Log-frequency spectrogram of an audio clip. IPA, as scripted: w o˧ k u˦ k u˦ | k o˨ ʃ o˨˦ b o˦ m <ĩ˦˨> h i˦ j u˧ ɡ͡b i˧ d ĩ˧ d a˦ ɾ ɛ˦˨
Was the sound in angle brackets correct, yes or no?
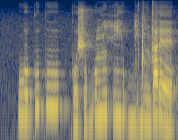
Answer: no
